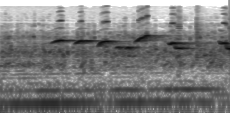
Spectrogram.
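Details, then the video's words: Lure song of a White-rumped shama, meant to make a silent bird sing: a string of pure, slightly rising whistles with a few higher squeaks between them. "PANCINGAN MURAI BATU MACET BUNYI biar NYAUT jadi GACOR"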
